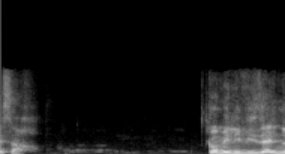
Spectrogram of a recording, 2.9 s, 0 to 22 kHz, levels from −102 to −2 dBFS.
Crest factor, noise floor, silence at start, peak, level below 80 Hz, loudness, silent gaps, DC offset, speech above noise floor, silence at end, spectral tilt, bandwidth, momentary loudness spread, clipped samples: 18 dB; -78 dBFS; 0 s; -10 dBFS; -80 dBFS; -25 LUFS; none; under 0.1%; 53 dB; 0 s; -6 dB/octave; 12 kHz; 16 LU; under 0.1%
